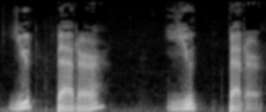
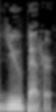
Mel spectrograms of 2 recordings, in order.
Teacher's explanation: You 结尾要有一个干脆停顿，舌头顶上颚，导致这个停顿。 · Shown in: first take · Term: 干脆的停顿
